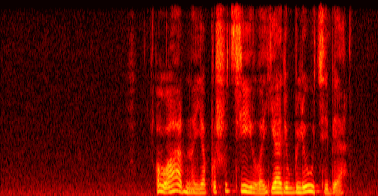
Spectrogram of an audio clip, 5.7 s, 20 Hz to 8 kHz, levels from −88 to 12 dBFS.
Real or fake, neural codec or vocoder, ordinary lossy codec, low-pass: real; none; none; none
